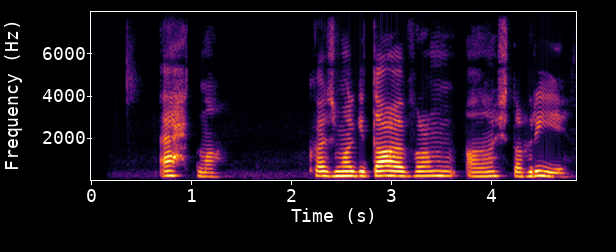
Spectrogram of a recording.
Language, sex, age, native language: Icelandic, male, 14, Icelandic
